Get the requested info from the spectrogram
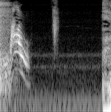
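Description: Cartoon cat's short meow-like vocal near the start, its pitch arching up and then sliding down.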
